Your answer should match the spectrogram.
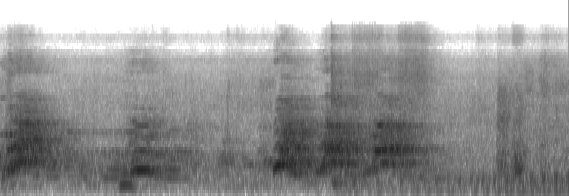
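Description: A dog barking repeatedly, several short loud barks about a second apart.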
